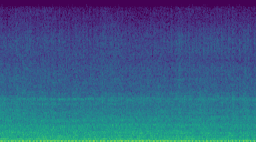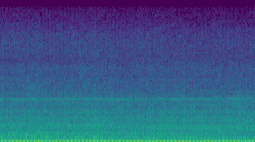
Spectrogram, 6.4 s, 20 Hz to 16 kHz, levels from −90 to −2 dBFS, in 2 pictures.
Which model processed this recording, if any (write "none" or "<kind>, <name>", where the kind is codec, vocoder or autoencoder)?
none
